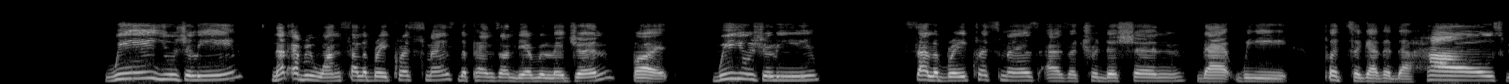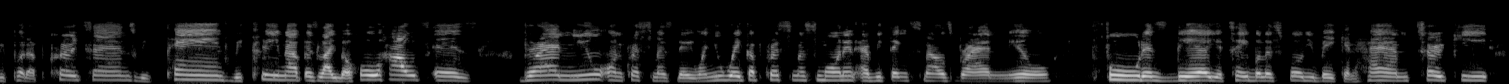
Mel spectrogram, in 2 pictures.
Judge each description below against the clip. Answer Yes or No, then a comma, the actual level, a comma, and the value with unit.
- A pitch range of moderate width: Yes, average, 4.1 semitones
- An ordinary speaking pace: No, slow, 130 wpm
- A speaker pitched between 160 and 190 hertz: Yes, medium, 185 Hz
